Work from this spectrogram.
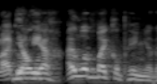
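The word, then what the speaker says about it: Michael Peña: I think that's how you pronounce his name. Michael Pena.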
